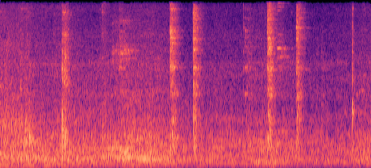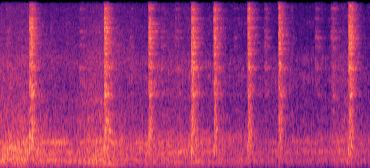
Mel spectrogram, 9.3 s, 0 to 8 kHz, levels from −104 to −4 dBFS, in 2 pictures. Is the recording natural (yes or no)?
yes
